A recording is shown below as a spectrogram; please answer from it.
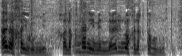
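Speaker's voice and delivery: ordinary delivery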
